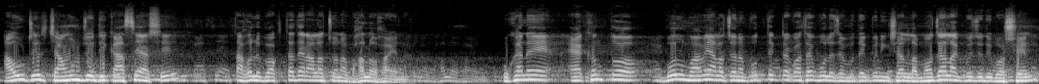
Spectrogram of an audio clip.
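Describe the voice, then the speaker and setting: High-voiced preacher over a PA. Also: male voice, normal speed, mellow. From Bangladesh. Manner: provocative, teasing the crowd with questions; chants and sings religious phrases. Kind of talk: Islamic sermon to an outdoor gathering. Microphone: loudspeaker microphone. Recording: echoey PA sound at a crowded gathering.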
